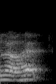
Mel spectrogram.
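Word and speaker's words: Raahe: We have the old town of, please help me pronounce this. Rahe. Yeah, Rahe.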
